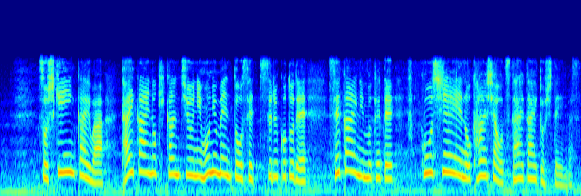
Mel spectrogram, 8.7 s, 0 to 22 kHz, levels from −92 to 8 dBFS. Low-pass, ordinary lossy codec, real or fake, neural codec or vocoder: 7.2 kHz; Opus, 24 kbps; fake; codec, 16 kHz, 16 kbps, FunCodec, trained on Chinese and English, 50 frames a second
